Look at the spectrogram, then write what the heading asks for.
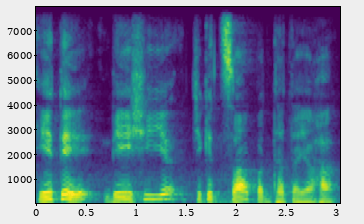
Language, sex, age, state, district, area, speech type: Sanskrit, male, 60+, Karnataka, Udupi, urban, spontaneous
